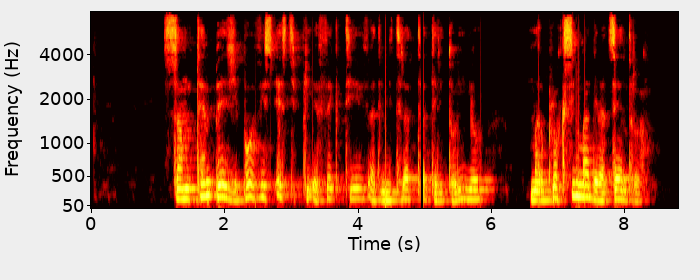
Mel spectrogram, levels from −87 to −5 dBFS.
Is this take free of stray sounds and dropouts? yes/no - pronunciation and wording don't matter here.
no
